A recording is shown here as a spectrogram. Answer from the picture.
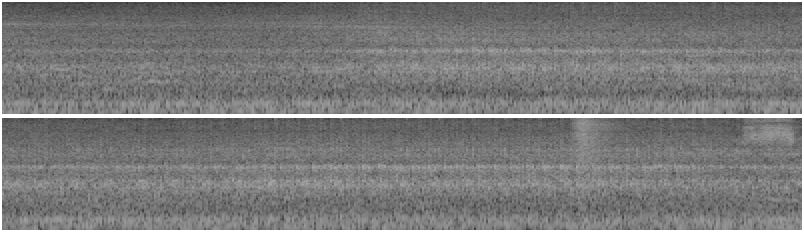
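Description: Trains running at a railway station platform: a steady hum of train machinery, with a higher steady tone joining it about a second and a half in, and a brief click near the end.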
